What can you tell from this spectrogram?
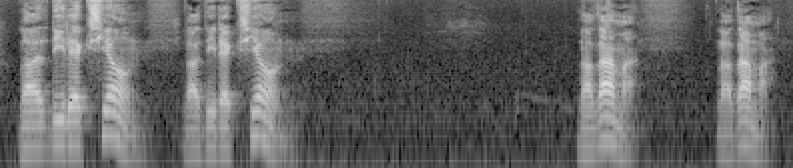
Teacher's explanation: you can guess that one okay the D after a vowel the articulation is relaxed to let air escape through the mouth while the D is being pronounced the result is similar to the th of the English father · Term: intervocalic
